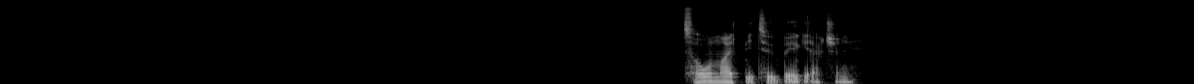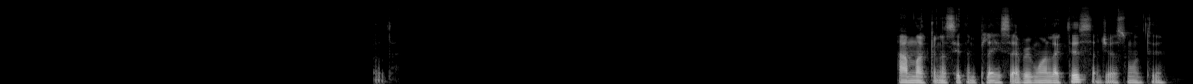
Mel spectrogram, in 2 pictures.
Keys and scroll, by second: 9.7 1, 13.1 q, 13.9 w, 18.2 q, 18.5 w, 22.5 ctrl+d.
